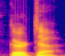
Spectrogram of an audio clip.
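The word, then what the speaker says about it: Goethe: or you did on this show you quoted gerta uh can you spell it g-o-g-e-o t-h-a i think i think that's it something like that g-o-e-t-h-e gerta very good very good very good i was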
